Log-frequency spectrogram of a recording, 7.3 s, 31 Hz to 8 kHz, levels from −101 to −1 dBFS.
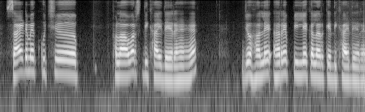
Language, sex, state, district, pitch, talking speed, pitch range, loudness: Hindi, male, Jharkhand, Ranchi, 185 Hz, 140 wpm, 165-195 Hz, -15 LUFS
